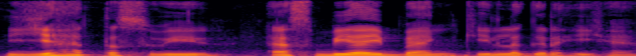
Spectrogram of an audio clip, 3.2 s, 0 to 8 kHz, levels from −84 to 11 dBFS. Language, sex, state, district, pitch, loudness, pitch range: Hindi, male, Chandigarh, Chandigarh, 115 Hz, -19 LUFS, 105-135 Hz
